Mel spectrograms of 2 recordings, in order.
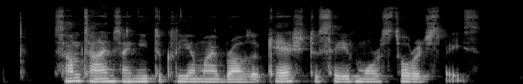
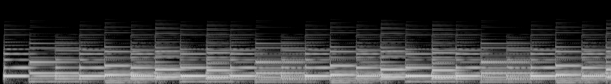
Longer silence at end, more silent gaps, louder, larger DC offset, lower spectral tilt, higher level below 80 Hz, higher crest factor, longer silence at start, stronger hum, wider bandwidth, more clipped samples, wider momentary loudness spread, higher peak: first, 0.45 s vs 0 s; neither; second, -21 LUFS vs -17 LUFS; neither; second, -6 dB/octave vs -7.5 dB/octave; second, -58 dBFS vs -48 dBFS; about the same, 18 dB vs 14 dB; first, 0.2 s vs 0.05 s; neither; first, 15.5 kHz vs 7.6 kHz; neither; first, 11 LU vs 4 LU; about the same, -2 dBFS vs -2 dBFS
